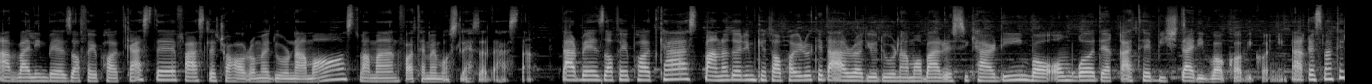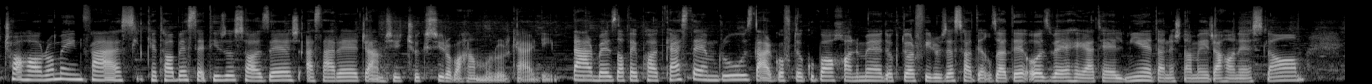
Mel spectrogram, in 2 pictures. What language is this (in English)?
Persian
